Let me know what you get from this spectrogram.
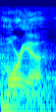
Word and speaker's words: Moriah: The Mount Moriah is how you pronounce it. Mount Moriah is how it often gets pronounced.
